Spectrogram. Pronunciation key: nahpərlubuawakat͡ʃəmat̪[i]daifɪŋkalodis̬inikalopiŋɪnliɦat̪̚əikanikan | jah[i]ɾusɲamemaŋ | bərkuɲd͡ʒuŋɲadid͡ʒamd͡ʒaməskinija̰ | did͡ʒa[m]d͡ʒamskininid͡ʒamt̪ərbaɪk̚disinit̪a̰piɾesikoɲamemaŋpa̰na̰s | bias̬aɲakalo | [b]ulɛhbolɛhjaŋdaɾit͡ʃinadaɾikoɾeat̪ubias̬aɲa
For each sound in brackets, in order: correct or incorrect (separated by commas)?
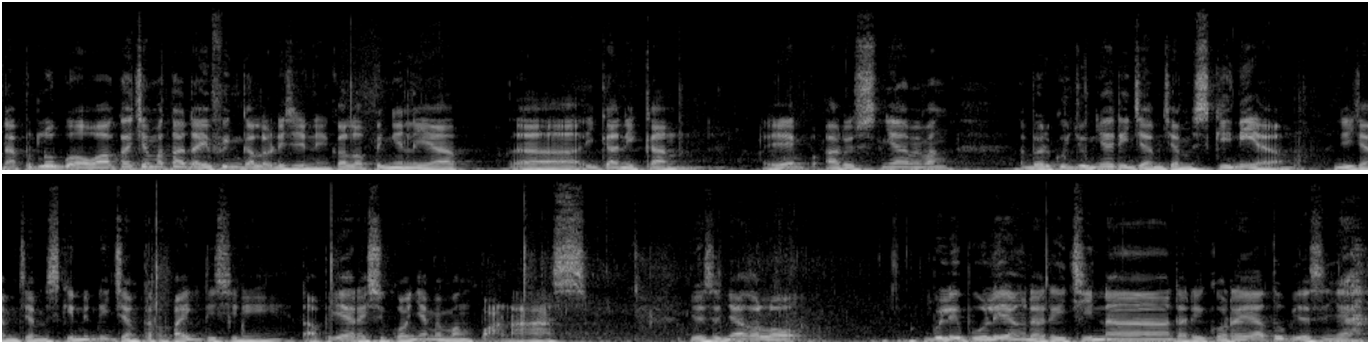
incorrect, incorrect, correct, correct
